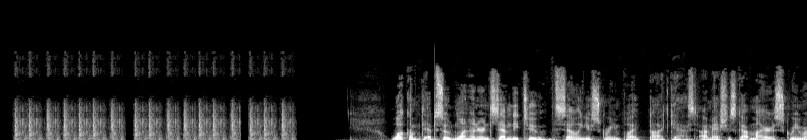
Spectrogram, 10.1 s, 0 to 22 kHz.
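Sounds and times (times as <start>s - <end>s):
typewriter keys clacking: 0.2s - 3.7s.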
